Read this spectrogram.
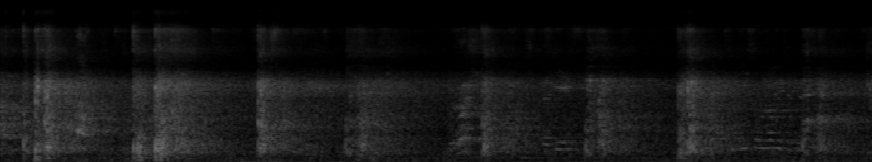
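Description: Tennis balls are struck with sharp pops that echo around a large indoor hall.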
